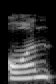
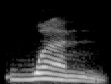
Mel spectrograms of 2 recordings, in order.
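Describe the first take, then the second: First: "on" starting on the bare vowel, no W; wrong ONE as on. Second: "one" starting with a rounded W glide; ONE with initial W. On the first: Teacher shows the mistaken form of one, without W. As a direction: drop the W and say "on". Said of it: "não é on". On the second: Teacher corrects learners' one, with a clear W. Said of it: "mas one". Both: Shown as a demonstration.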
